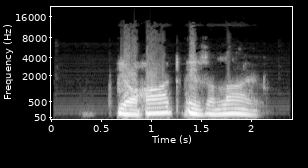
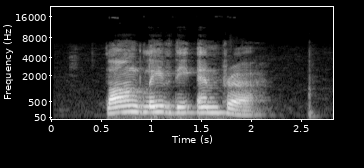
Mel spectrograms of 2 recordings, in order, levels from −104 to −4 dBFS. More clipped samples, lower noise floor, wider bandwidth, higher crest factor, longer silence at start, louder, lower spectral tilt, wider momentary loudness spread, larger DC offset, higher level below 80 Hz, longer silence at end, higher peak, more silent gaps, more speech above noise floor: neither; second, -50 dBFS vs -69 dBFS; about the same, 7.4 kHz vs 7.2 kHz; second, 12 dB vs 18 dB; about the same, 0.65 s vs 0.55 s; first, -12 LUFS vs -21 LUFS; about the same, -8.5 dB/octave vs -7.5 dB/octave; first, 11 LU vs 8 LU; neither; first, -46 dBFS vs -62 dBFS; second, 0.35 s vs 0.75 s; first, 0 dBFS vs -4 dBFS; neither; second, 40 dB vs 50 dB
